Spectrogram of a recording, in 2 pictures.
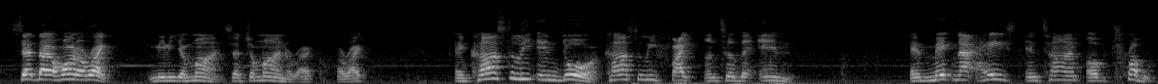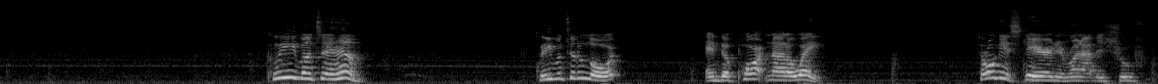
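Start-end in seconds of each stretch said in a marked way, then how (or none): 0.1-1.1 loud, raised proclamation of a verse; high, forceful Bible reading; scripture reading. Acted. Reads scripture aloud. 4.5-19.8 slow, emphatic Bible proclamation; forceful, measured preacher reading; scripture reading. Acted. Reads scripture aloud.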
